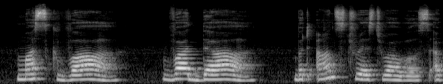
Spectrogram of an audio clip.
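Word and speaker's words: вода: there is just tendency stressed vowels are always pronounced clearly muskvar vada but unstressed vowels are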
